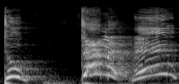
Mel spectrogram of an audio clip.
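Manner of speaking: high, frustrated outburst. Retold or imitated. Other driver upset after crash.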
